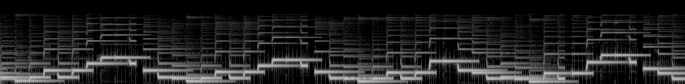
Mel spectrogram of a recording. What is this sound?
Familiar sounding arpeggio from the 8-bit era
